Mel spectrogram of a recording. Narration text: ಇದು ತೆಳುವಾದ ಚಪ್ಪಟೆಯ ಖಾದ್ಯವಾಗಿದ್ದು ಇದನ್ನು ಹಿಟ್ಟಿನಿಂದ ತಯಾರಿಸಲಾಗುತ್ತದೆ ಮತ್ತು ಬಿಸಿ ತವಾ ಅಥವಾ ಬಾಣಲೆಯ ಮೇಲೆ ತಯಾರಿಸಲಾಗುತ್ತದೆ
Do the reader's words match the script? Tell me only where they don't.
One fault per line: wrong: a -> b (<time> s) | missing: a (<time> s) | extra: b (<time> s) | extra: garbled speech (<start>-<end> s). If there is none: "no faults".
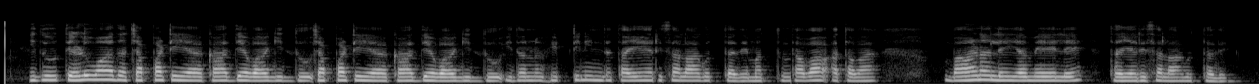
extra: ಚಪ್ಪಟೆಯ ಖಾದ್ಯವಾಗಿದ್ದು (3.1 s)
missing: ಬಿಸಿ (7.9 s)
